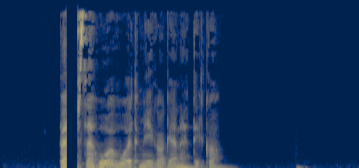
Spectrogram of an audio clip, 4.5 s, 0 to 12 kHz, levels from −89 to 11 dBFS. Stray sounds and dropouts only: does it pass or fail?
fail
